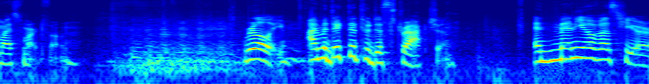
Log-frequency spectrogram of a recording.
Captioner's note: laugh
